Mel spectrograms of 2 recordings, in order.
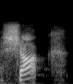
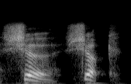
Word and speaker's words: shook: up your mouth okay instead of sha shock it's uh shook yeah there you go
